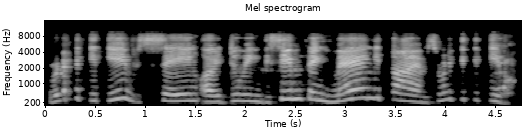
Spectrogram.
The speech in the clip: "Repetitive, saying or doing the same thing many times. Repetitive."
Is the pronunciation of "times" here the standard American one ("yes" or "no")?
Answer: no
